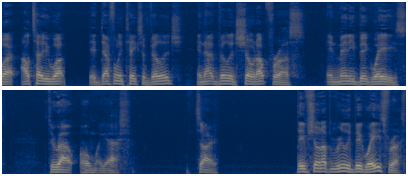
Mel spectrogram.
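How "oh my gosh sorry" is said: soft, choked-up emotional voice. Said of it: "I did not think I was gonna get like this".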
